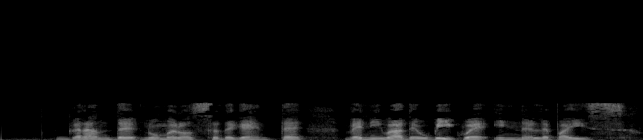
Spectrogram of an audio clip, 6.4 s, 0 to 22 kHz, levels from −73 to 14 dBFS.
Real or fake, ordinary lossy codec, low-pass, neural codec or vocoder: real; MP3, 24 kbps; 7.2 kHz; none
